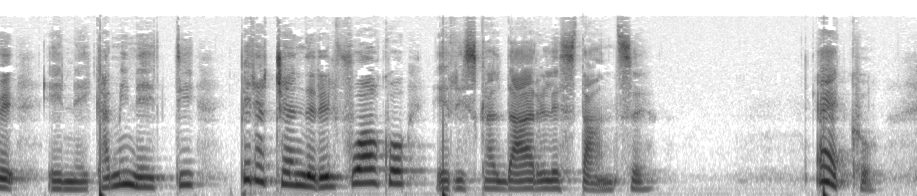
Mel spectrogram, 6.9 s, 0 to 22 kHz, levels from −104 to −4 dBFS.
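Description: At 0.76 s, 3.33 s and 6.19 s the speech is hit by a DC step, a sudden jump in the waveform's zero line of about -16 dBFS (about -15 dBFS at the last one). Each offset then bleeds away through a 20 Hz high-pass, so it is heard as a low thump or click while the speech continues unchanged. On the waveform, the whole trace lurches off centre and drifts back. A spectrogram shows a brief broadband vertical stripe heaviest at the bottom.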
